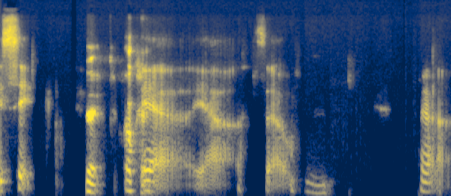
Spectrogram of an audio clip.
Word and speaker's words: Sikh: Sikh? Sikh, yeah, that's the real. Because it's written like Sheikh, but it's no, it isn't. It's, but a lot of people say Sikh, but I think they say Sikh.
